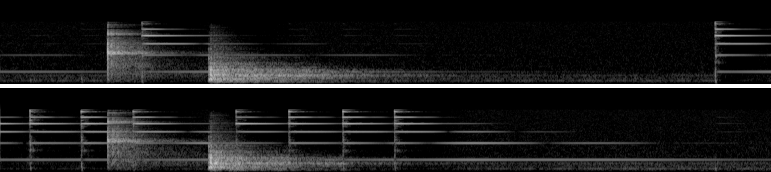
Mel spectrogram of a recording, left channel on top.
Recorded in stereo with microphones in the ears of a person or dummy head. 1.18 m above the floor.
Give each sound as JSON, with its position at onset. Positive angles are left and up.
{"t": 1.1, "sound": "tapping", "side_deg": 0, "distance_m": 5.0}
